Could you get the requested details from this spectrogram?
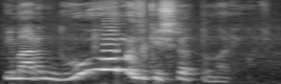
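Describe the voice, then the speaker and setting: Male pastor, high voice, lively dramatic sermon delivery, acts out quoted voices. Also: fast talker. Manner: animated, acts out quoted speakers, mimics shouting. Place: church.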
